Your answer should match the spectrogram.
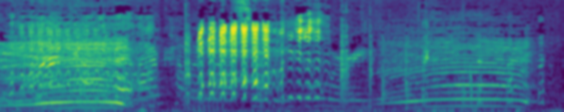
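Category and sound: animal, cattle mooing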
